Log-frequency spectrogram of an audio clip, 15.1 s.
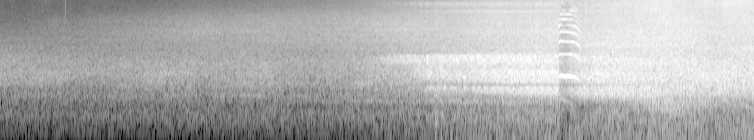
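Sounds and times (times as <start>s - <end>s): train running on rails: 0.8s - 15.0s
locomotive horn blast: 9.6s - 12.0s.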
